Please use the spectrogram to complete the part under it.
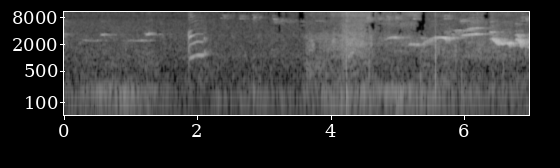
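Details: Kittens kept as pets indoors, with short high thin mews sliding in pitch, a few scattered calls early and a rising, wavering cluster near the end over a steady low hum.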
